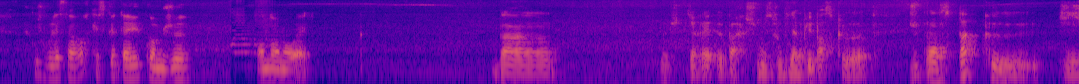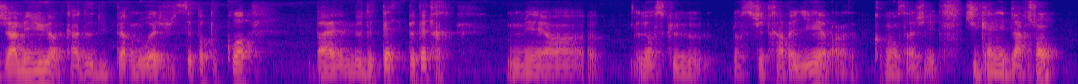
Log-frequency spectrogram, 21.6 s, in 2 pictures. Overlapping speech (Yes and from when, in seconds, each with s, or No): No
